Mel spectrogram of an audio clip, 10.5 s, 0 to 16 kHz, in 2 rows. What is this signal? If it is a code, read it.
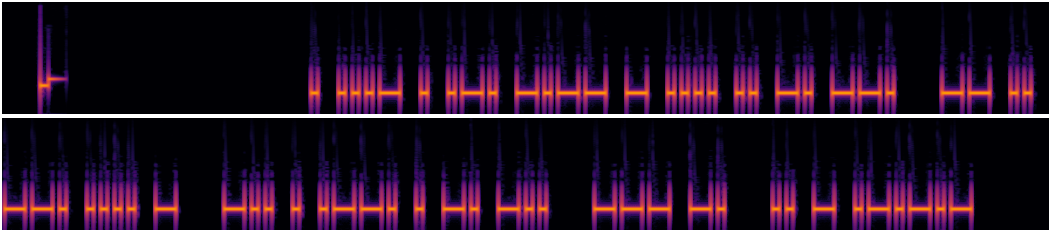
Morse code, heard as a keyed tone, about 34 wpm, 700 Hz. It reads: EVERYTHING MIGHT DEPEND ON IT.
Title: Sentences from Top 1300 Words 35wpm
